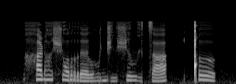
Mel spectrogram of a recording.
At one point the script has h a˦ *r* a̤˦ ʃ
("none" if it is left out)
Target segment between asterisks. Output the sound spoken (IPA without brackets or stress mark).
ɽ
